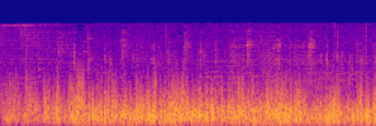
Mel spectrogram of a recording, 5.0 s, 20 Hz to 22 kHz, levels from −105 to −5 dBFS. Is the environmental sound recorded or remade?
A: remade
